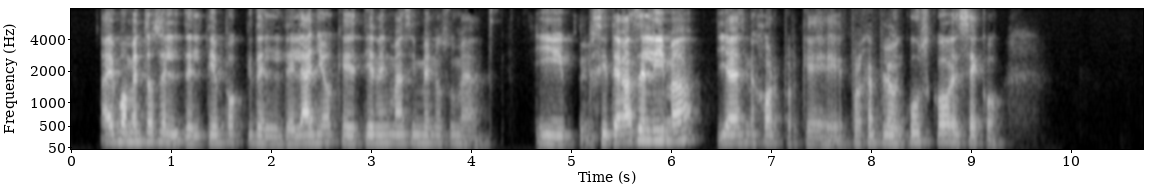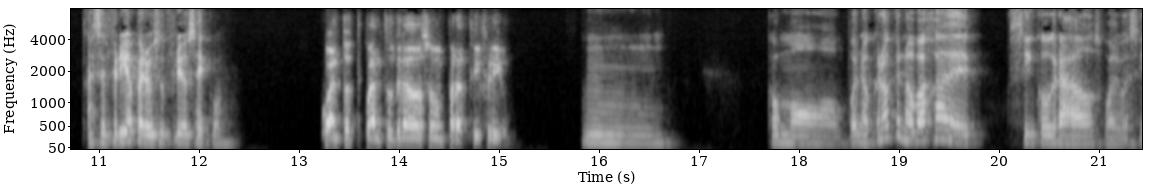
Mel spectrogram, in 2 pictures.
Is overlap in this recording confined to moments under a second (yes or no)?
yes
